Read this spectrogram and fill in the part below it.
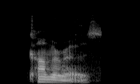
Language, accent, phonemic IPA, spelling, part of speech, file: English, US, /ˈkɒm.ə.ɹoʊz/, Comoros, proper noun, En-us-Comoros.ogg
- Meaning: A country and group of islands in the Indian Ocean off the coast of East Africa. Official name: Union of the Comoros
